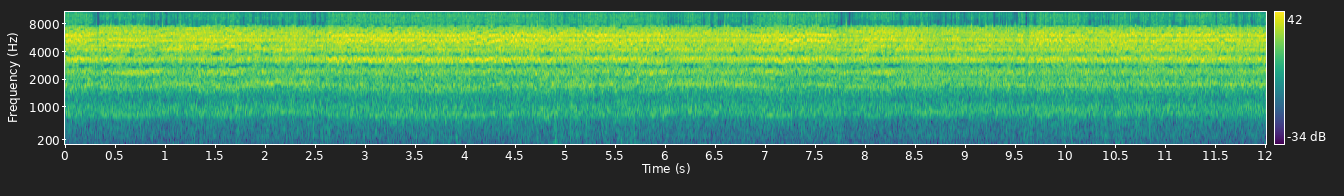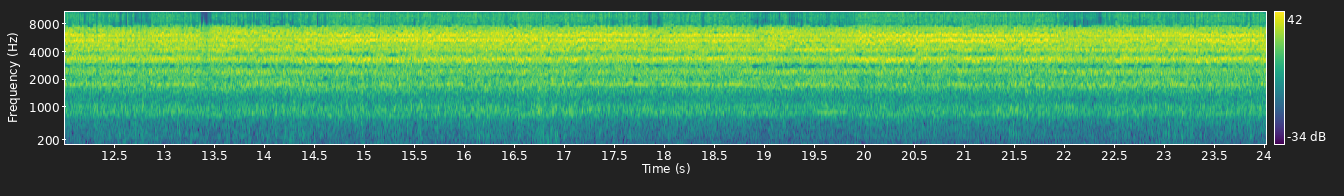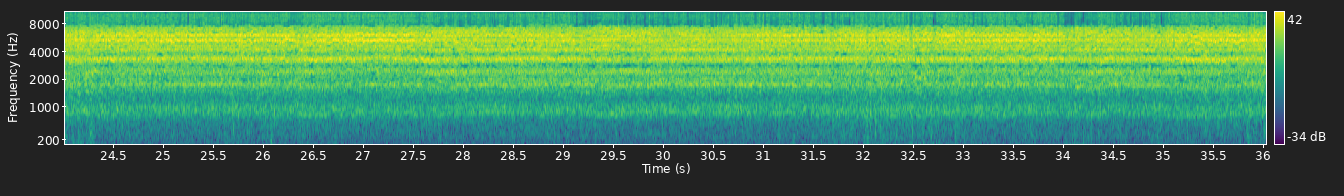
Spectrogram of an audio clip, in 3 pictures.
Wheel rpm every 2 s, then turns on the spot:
220, 220, 220, 230, 230, 230, 230, 220, 230, 230, 230, 220, 230, 220, 230, 230, 230, 220.
none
